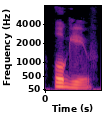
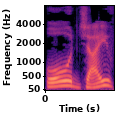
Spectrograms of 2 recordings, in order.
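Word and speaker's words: ogive: Cumulative frequency polygon को ओगिव जिसको ओजाईव pronounce करते हैं भी कहते हैं।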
